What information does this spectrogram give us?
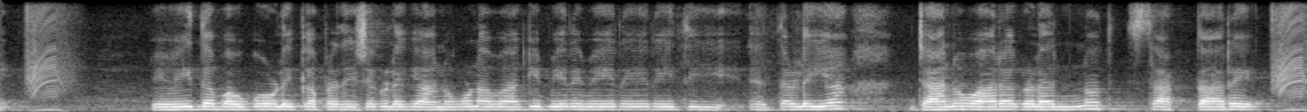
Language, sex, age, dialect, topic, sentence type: Kannada, female, 36-40, Central, agriculture, statement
